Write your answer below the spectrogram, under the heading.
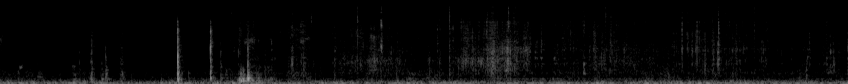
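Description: Scattered rustling and crinkling, with a few sharp clicks about two seconds in.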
